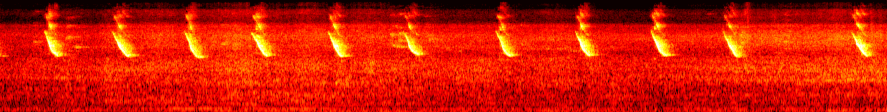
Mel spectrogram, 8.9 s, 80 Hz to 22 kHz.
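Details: Caged long-tailed shrike of the sembur type, singing in fierce heat: a single sharp, downward-sweeping high note repeated steadily about every 0.7 seconds over a steady hiss.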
